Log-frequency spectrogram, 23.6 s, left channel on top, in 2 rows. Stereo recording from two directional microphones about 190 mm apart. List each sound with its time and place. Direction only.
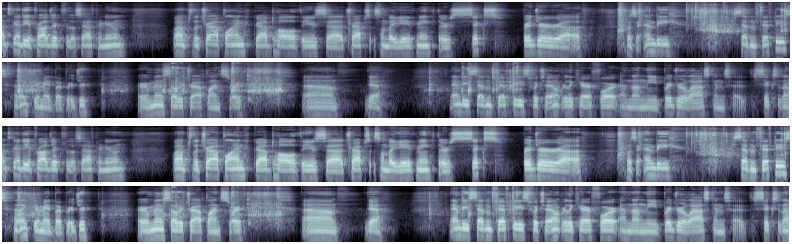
0.1 s speech: 15° right (ahead or behind)
2.6 s speech: 55° right (ahead or behind); by 10.2 s 30° right (ahead or behind)
11.0 s speech: 50° right (ahead or behind)
18.5 s speech: 55° right (ahead or behind)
